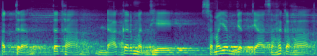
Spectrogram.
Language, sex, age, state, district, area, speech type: Sanskrit, male, 18-30, Karnataka, Udupi, rural, read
